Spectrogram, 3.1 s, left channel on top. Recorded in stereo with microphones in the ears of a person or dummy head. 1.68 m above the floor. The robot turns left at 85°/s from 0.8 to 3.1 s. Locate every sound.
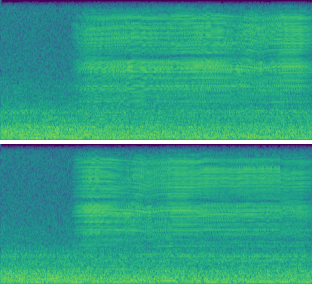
Only background noise.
